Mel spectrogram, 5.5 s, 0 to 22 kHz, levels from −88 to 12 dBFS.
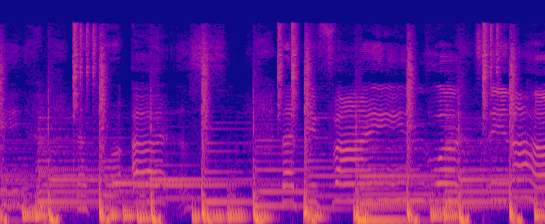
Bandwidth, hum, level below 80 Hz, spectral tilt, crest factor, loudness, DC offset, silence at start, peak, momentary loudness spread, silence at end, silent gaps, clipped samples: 16 kHz; none; -30 dBFS; -5 dB/octave; 16 dB; -27 LUFS; under 0.1%; 0 s; -10 dBFS; 4 LU; 0 s; none; under 0.1%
